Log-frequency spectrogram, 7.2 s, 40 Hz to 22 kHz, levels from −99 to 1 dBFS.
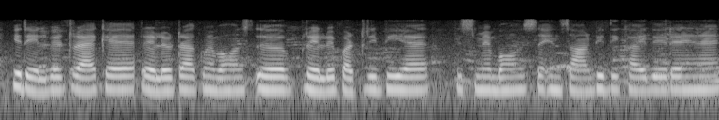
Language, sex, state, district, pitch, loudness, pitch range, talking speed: Hindi, female, Chhattisgarh, Kabirdham, 195 Hz, -23 LUFS, 190-200 Hz, 190 wpm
